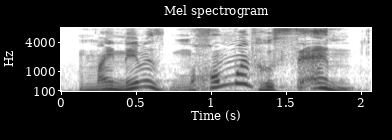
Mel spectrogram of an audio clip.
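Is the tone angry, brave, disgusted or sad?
disgusted. It is said in a disgusted tone.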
